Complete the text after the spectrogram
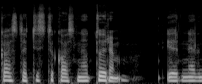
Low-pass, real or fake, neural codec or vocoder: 19.8 kHz; real; none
